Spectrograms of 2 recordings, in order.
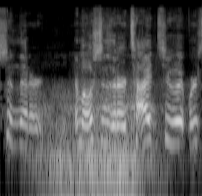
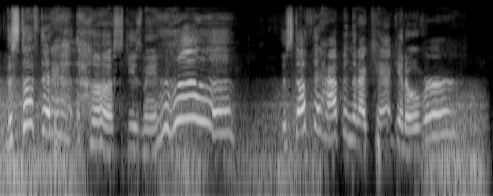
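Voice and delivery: fighting back tears to get the words out; crying; 5 semitones higher, slower than usual. Real, not acted. Alone on camera, confessing what still hurts, crying. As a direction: voice breaking, slow and tearful. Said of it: "I need to stop crying".

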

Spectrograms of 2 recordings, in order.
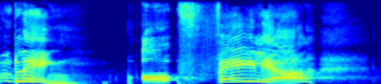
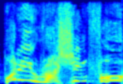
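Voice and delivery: a hammed-up furious snap at the rushing groomsman; angry retort; 8 semitones higher than usual. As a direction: tell off the groomsman with comic outrage. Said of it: "I said".

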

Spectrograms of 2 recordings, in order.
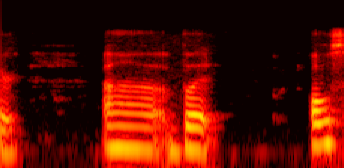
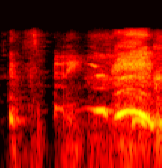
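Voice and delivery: mock wail; 5 dB louder than usual. Mock-wailing king's complaint.

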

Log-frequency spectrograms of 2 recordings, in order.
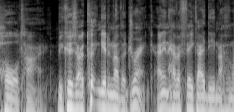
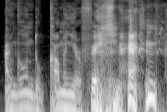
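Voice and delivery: louder, breaking into laughter on the last word; laughing retelling; 9 semitones higher, 7 dB louder than usual. Retold or imitated. Storyteller repeats his translated blunder to co-host, cracking up. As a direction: blurt it out loud, cracking up.

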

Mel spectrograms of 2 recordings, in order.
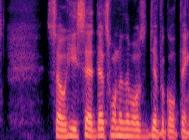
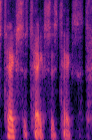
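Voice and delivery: mock whisper; 13 dB quieter than usual. Mocking fans' obsession.

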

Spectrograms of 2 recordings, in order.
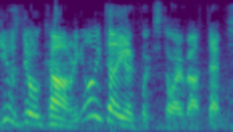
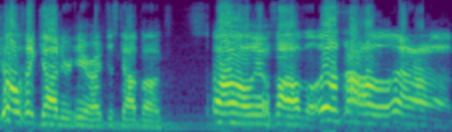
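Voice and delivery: loud, hammed-up helpless damsel; a theatrical distressed-victim plea to the police; 4 semitones higher, 9 dB louder than usual. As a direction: wail it like a swooning damsel in distress. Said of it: "be damsel in distress".

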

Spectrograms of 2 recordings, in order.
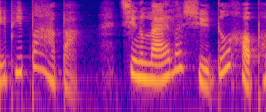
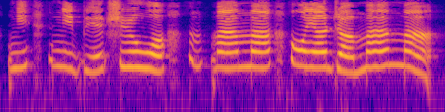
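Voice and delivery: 高声哭腔求饶; 吓坏了的小松鼠带着哭腔; 哭着说; 9 semitones higher, 6 dB louder than usual. Acted. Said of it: "哭着说". (哭着求饶)

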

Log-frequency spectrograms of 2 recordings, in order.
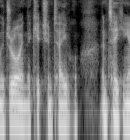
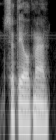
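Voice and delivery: ordinary delivery

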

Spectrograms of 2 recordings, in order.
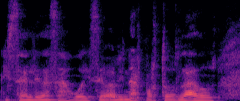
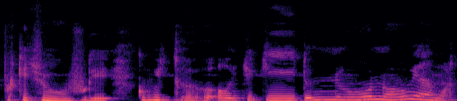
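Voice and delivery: put-on higher and louder, fretful baby talk; anxious pitying tone; 7 semitones higher, 4 dB louder, slower than usual. Shown as a demonstration. Owner fretting over a suffering cat, anxious pitying coo. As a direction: smother the cat in worried pity. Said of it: "No utilizo el tono de voz de".

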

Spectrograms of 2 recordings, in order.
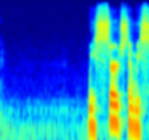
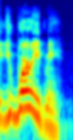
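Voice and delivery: louder, upset reproach; 5 semitones higher, 7 dB louder than usual. A narrator's reading. Josie tells the narrator he scared her, loudly upset. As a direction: let the worry burst out loud. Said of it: "Josie asked angrily".

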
